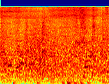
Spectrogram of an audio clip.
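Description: Steady, even rushing noise of cheese-plant processing machinery, with faint voices underneath.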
